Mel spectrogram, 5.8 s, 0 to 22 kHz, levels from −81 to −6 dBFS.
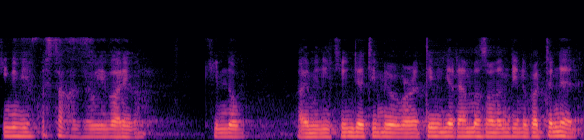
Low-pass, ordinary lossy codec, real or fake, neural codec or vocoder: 7.2 kHz; none; fake; codec, 16 kHz, 1.1 kbps, Voila-Tokenizer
